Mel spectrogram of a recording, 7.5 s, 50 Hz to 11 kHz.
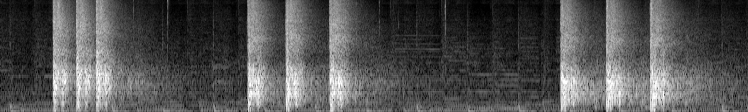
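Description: Kimber 2K11 Pro 4-inch pistol firing in three quick strings of two to three loud sharp shots each, with brief gaps between the strings and short echoing tails, no talking.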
